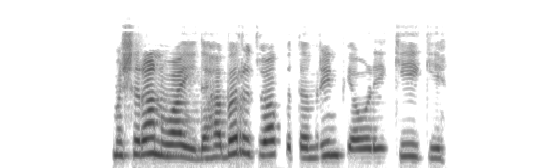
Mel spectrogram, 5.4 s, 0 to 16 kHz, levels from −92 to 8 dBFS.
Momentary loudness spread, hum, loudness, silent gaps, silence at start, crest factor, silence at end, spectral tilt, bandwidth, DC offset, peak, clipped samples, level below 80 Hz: 11 LU; none; -24 LUFS; 2.93-2.98 s, 3.88-3.94 s; 1.15 s; 18 dB; 0.95 s; -3.5 dB/octave; 9.2 kHz; under 0.1%; -6 dBFS; under 0.1%; -82 dBFS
